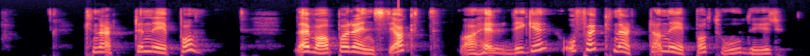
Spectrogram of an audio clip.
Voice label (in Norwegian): "knerte ne'på", Numedalsmål; Uttrykk; Dei va på reinsjakt, va heldige, o fekk knerta ne'på to dyr.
